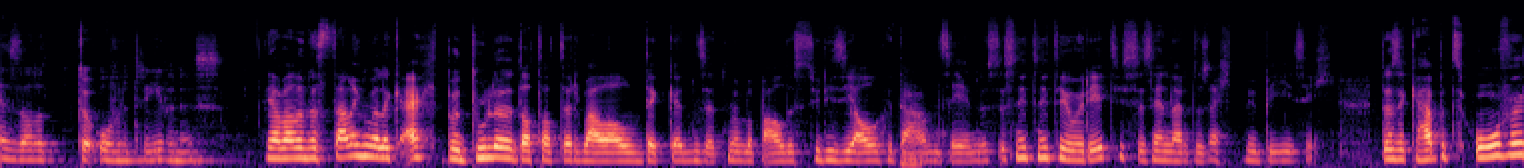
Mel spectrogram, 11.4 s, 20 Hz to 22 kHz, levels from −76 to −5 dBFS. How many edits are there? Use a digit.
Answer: 1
